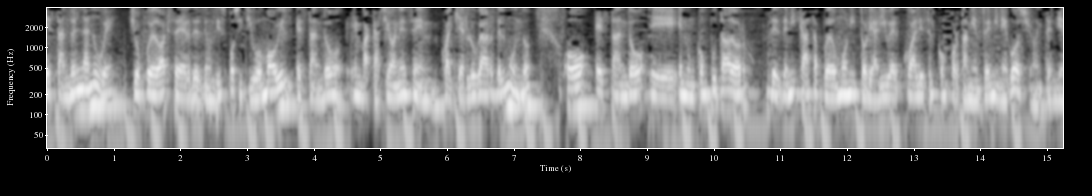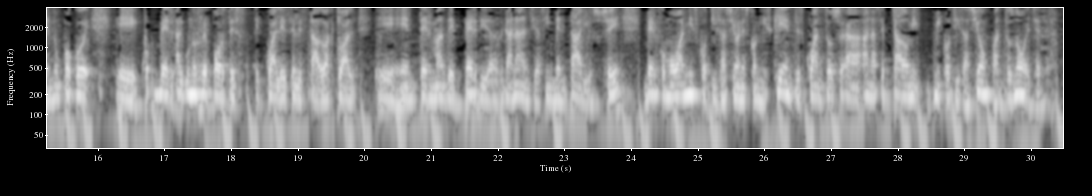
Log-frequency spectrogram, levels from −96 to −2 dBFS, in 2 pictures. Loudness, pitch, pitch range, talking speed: -16 LUFS, 90 Hz, 85-100 Hz, 155 wpm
